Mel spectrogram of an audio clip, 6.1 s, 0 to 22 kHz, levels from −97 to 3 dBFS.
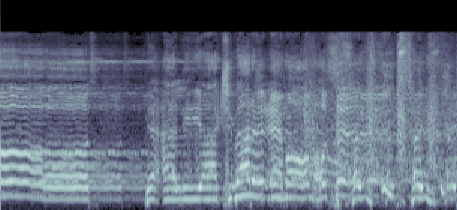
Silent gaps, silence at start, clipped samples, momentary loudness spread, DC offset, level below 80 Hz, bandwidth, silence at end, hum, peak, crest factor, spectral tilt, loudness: none; 0 s; under 0.1%; 7 LU; under 0.1%; -62 dBFS; 12 kHz; 0 s; none; -4 dBFS; 14 dB; -2.5 dB/octave; -18 LUFS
